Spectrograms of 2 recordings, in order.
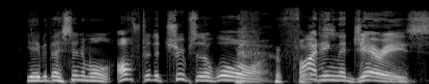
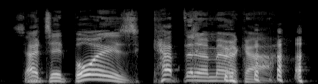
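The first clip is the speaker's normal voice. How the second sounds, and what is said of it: Put-on British old radio voice. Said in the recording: “that's my British accent... back then they all sounded a little bit radio voice”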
